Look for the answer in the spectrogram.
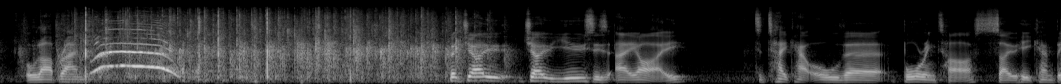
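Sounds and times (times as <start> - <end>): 
audience applause: 0.0 - 5.2
speech: 0.2 - 2.1, 4.5 - 6.9, 7.6 - 10.6.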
